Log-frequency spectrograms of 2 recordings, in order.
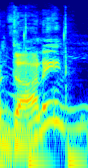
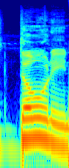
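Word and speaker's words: Donie: My name is Donnie, not Donnie. Well, it's spelled D-O-N-N-I-E, right? No, it's got one N in it. Donnie O'Sullivan, like Donald.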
